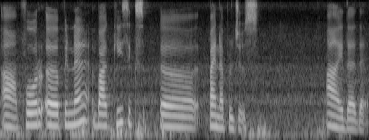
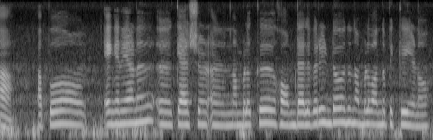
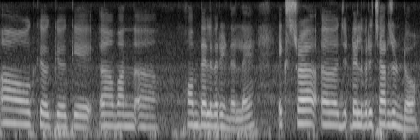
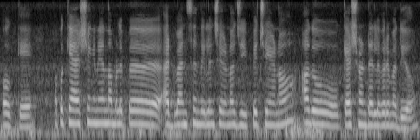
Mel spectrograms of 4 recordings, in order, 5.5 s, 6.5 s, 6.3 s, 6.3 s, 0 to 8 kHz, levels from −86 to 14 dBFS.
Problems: constant background noise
